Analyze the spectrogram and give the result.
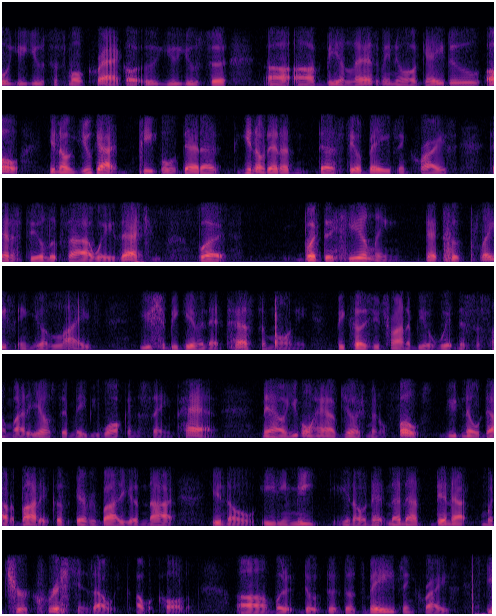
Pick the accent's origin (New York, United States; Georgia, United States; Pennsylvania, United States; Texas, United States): Georgia, United States; I'm from Georgia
